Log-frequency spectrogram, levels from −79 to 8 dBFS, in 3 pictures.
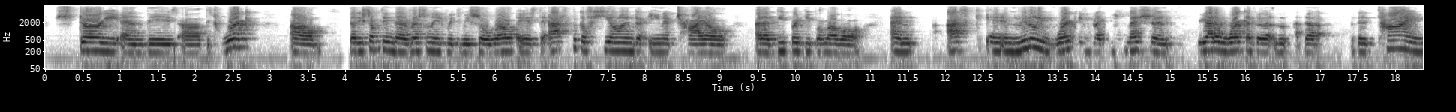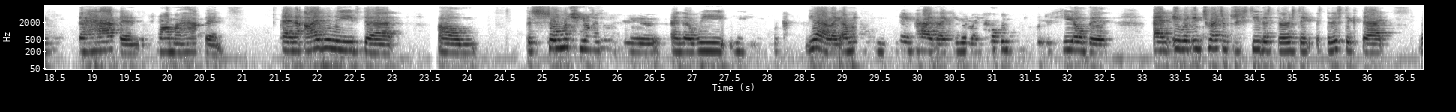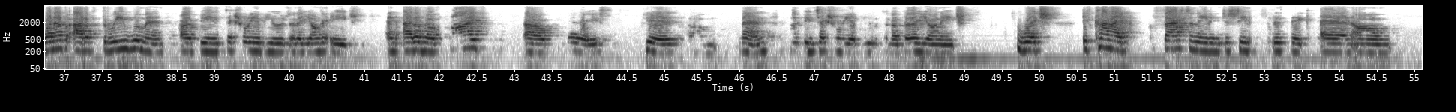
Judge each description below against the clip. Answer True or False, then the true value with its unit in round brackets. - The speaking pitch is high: True (200 Hz)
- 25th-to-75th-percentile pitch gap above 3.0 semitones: False (2.7 semitones)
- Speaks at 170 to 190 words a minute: False (145 wpm)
